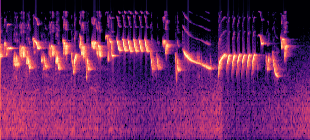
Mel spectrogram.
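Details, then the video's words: A hybrid finch, the yellow-fronted canary mule, sings an unbroken, energetic high song: rapid chirps, descending slurs and crisp repeated trill bursts packed into about six seconds. "Yellowfronted canary mule | Hybrid Finch | Nature Bird sounds"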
